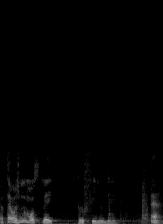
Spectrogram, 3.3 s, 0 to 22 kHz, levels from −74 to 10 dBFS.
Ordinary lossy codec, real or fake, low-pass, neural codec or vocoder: none; fake; 7.2 kHz; autoencoder, 48 kHz, 32 numbers a frame, DAC-VAE, trained on Japanese speech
